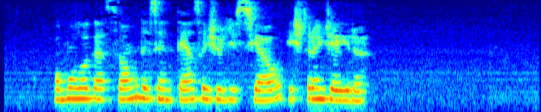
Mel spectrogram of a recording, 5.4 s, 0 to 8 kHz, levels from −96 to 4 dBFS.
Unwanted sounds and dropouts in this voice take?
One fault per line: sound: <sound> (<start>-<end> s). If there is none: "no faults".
no faults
